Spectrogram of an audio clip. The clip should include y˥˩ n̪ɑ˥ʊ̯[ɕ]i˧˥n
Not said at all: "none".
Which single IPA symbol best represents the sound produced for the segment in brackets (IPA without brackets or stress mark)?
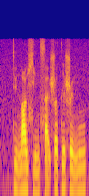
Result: ɕ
